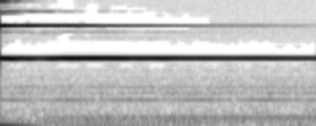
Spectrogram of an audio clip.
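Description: A small meditation bell struck once, ringing on in a single high, clear tone that slowly fades.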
